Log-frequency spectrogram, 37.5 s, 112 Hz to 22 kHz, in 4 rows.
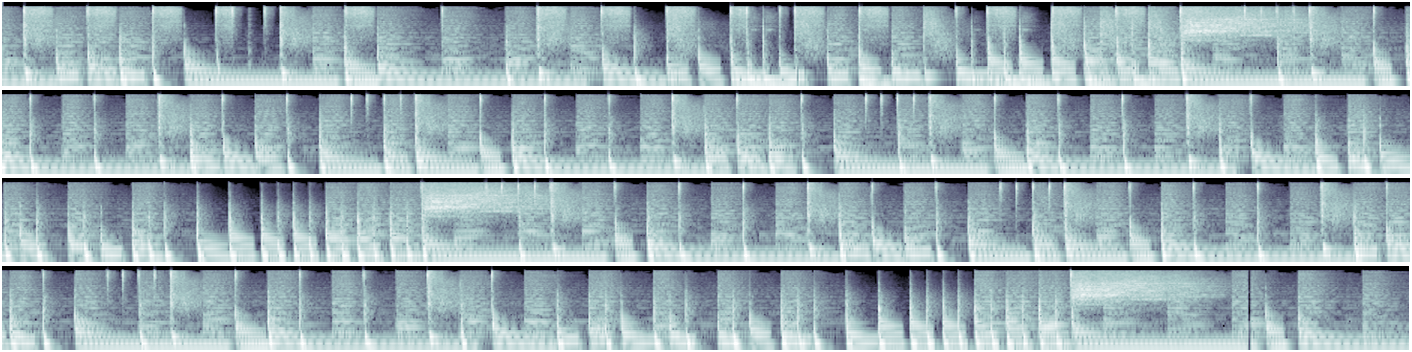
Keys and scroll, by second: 19.7 ctrl+shift+s.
